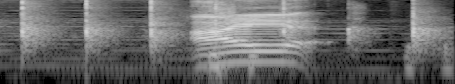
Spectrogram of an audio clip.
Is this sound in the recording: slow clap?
yes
